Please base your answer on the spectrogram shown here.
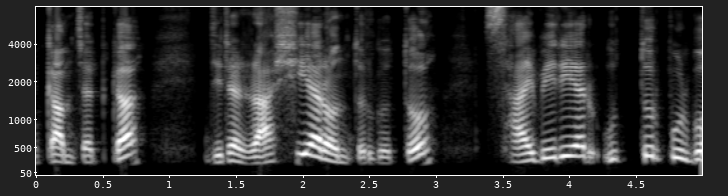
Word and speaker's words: কামচাটকা: বা রসকেও বোঝানো যায় কামসকাটকা মানে হচ্ছে প্রকৃত উচ্চারণ কামচাটকা যেটা রাশিয়ার অন্তর্গত সাইবেরিয়ার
